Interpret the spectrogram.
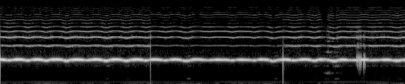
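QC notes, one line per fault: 1.51–2.83 s, channel delay (comb filtering): one channel runs late by under a millisecond before the mono sum, notching from about 700 Hz upward, so the music turns hollow and phasey.
3.57–3.65 s, lost LE Audio frames: about 40 ms of audio dropped across 80 ms, which fits four 10 ms frames, the decoder refilling the gaps with noise-signed spectrum, so tones smear briefly.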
